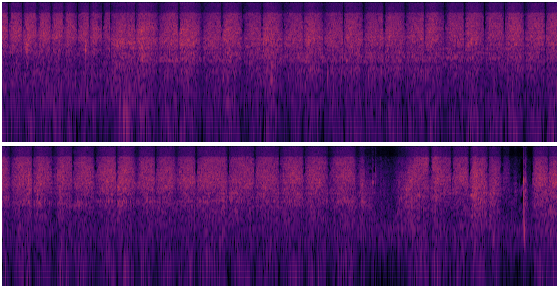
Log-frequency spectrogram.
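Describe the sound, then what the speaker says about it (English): A wooden gun stock is sanded by hand with sandpaper wrapped around a pad, making a steady, close, loud rasping scrape in quick back-and-forth strokes that barely pause for eleven seconds. "wrap the sandpaper around there. Just put the pressure on there and start going it down again"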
